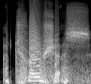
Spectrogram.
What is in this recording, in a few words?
Peak Clipped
